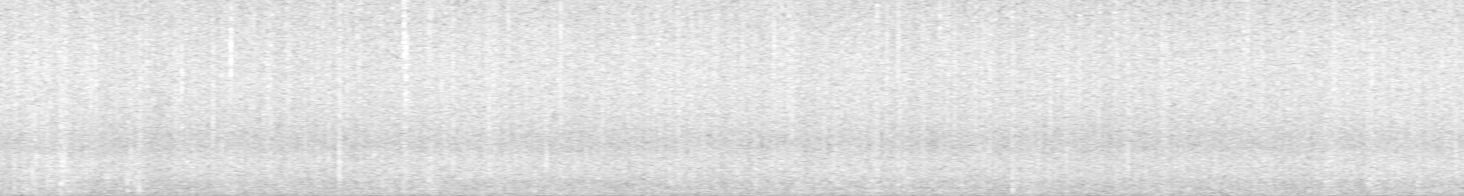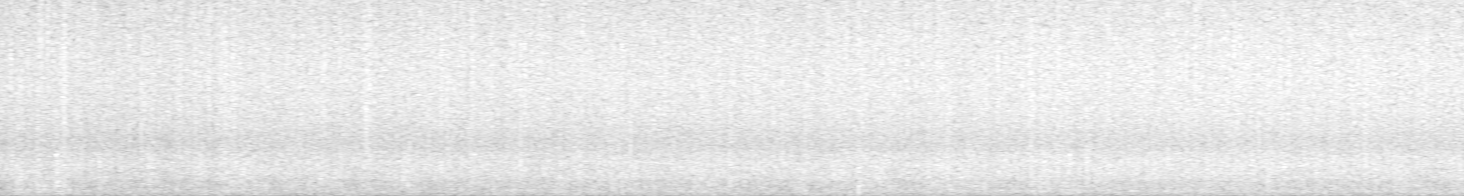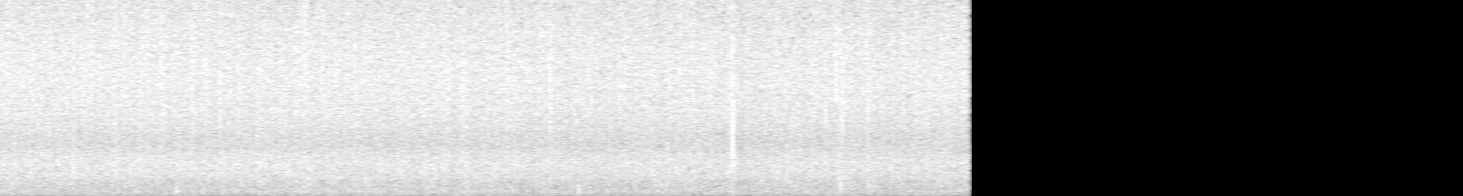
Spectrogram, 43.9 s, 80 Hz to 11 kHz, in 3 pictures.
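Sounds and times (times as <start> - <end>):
steady rain falling: 0.0 - 39.0.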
